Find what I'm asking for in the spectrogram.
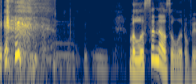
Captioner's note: all chuckle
